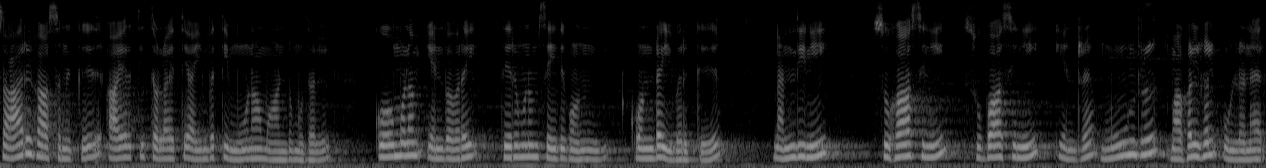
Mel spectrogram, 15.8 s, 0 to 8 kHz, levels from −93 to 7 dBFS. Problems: low volume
